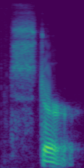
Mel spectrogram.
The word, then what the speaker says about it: stir: IR sound like Burger it's it's a Clos sound and you make a voice in the back here low in a low position Burger stir stir not steer example he needs to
